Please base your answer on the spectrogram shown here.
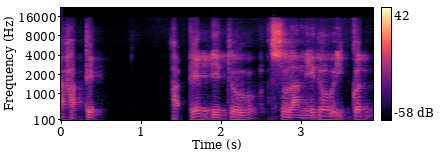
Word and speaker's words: Habib: Itu di harakatnya kitab itu ada yang nulis khubb. Tapi yang benar Oh, nggih. Yang benar itu bacanya Habib.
